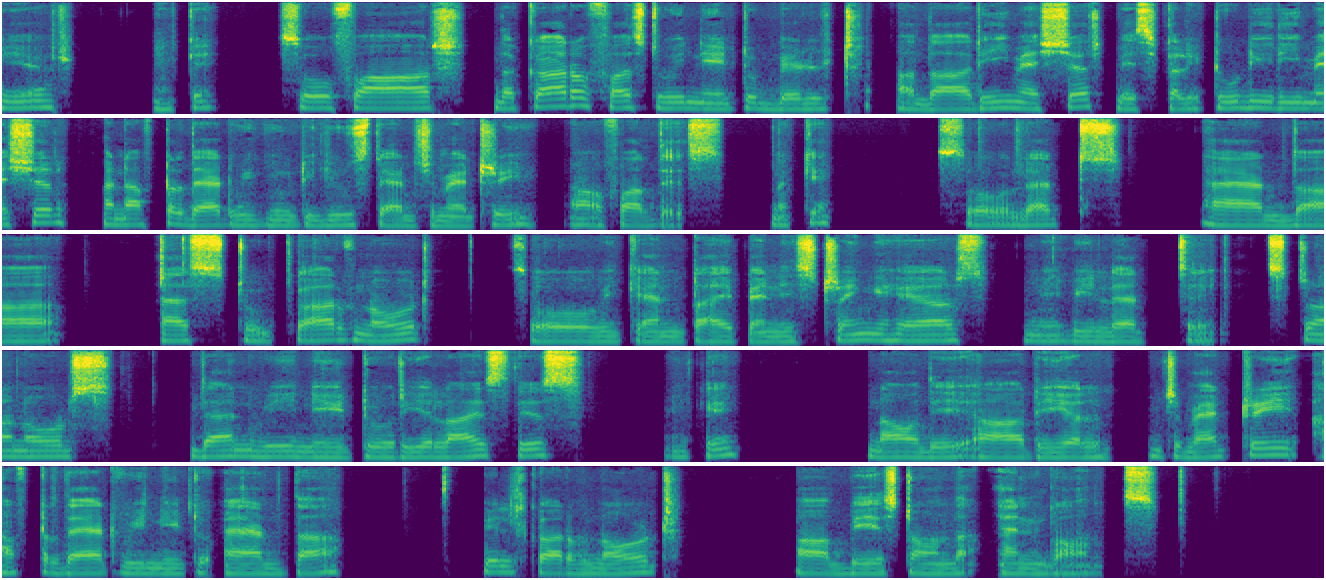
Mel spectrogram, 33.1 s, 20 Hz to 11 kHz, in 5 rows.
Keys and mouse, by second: 0.4 click, 0.9 click, 1.4 click, 9.7 click, 10.5 click, 11.1 z, 11.5 ctrl+space, 11.8 click, 12.4 shift+a, 15.9 click, 16.9 click, 18.1-20.5 drag, 20.6 click, 21.3 click, 23.2 click, 23.9 right click, 24.9 middle drag, 25.5-26.4 drag, 30.1 click, 30.8-32.0 drag, 32.3 ctrl+space, 32.7 click.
